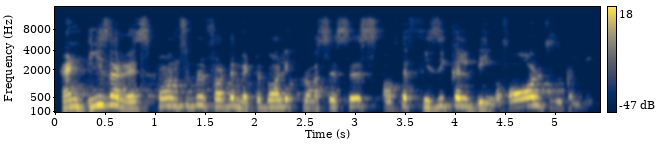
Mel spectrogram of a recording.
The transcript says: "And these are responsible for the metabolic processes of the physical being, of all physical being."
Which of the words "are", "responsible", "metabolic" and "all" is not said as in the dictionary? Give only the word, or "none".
none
